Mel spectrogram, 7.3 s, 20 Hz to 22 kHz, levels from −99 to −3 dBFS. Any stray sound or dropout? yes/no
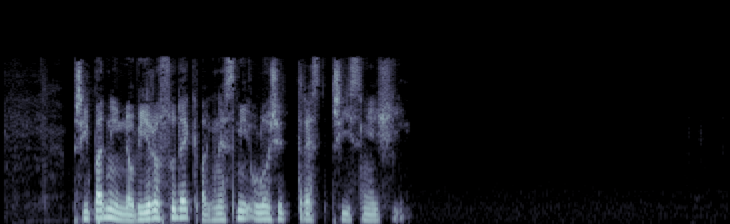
no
